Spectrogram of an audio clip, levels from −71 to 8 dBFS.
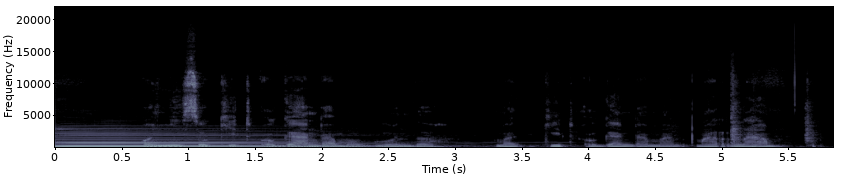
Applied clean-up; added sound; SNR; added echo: none; Bowed string instrument; 0 dB; none.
